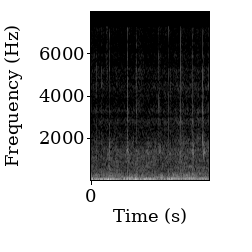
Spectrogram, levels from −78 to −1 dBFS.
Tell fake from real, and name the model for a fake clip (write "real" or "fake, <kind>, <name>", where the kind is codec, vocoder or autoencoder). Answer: fake, codec, SNAC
